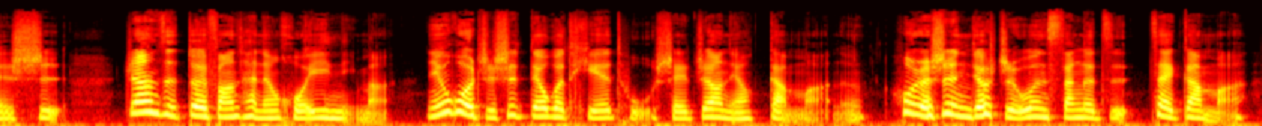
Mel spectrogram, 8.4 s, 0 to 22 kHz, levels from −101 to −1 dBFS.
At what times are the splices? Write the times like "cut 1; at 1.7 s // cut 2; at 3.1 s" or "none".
cut 1; at 5.8 s

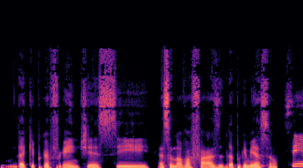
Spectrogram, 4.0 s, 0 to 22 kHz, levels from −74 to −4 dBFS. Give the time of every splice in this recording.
cut 1; at 2.0 s // cut 2; at 3.0 s

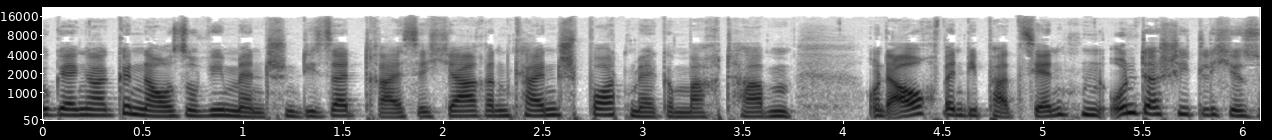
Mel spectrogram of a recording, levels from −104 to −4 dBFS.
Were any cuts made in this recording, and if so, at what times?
none

